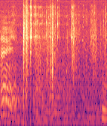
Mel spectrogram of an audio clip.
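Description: Drill rifles being handled by a drill team: sharp slaps and clacks of hands and rifles, loudest about half a second in, with a few more after. A drawn-out voice trails off at the very start.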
